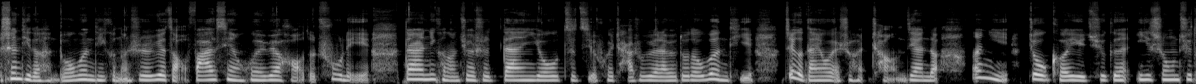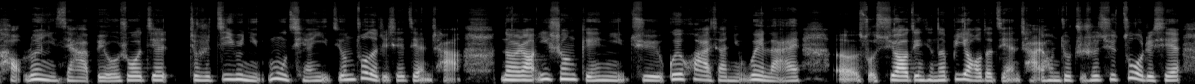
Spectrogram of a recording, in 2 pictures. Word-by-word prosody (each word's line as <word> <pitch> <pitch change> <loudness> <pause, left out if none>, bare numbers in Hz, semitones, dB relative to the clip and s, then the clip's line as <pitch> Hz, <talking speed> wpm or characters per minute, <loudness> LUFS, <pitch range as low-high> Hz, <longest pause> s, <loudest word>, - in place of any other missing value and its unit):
身 265 0 +4
体 230 -3 +4
的 180 - +2
很 175 +4 -5
多 180 +2 0
问 220 0 +3
题 195 -1 -1
可 - - -6
能 - - -2
是 200 +2 +1
越 215 -1 +4
早 - - -3
发 205 +1 +3
现 205 -3 -1
会 195 +1 -1
越 200 0 +2
好 - - -4
地 - - -7
处 235 -3 -4
理， 205 +2 -4 0.3
当 235 0 +4
然 230 -1 +6
你 230 - +2
可 210 - -2
能 180 -1 -2
确 200 0 0
实 185 0 -3
担 195 +1 +2
忧 195 0 +1
自 190 0 -8
己 180 - -7
会 190 - -7
查 165 -2 -6
出 190 +1 -5
越 190 -1 +2
来 180 0 +1
越 180 - -1
多 195 +1 -2
的 195 0 +1
问 225 -2 +2
题， 185 - -6 0.3
这 - - +2
个 235 - +4
担 185 0 +1
忧 190 0 +1
也 - - -3
是 200 - -5
很 185 - -6
常 230 -2 -6
见 195 -2 0
的， - - 0 0.3
那 - - +1
你 230 -9 0 0.2
就 225 -4 +5
可 190 -1 0
以 190 -2 +3
去 195 +3 -4
跟 200 0 0
医 220 0 0
生 215 0 +1
去 225 +1 -2
讨 - - -3
论 220 +1 +3
一 180 - -2
下， 170 -3 -4
比 165 - -3
如 160 +1 0
说 195 +2 +2
接 195 +1 -1 0.2
就 200 - 0
是 185 0 -1
基 230 +6 -2
于 230 -1 +4
你 180 -4 0
目 250 -1 +2
前 180 -4 -5
已 185 - -4
经 220 +2 0
做 280 +2 +2
的 225 - +4
这 - - -6
些 190 -1 -3
检 185 +3 -2
查。 - - -4 0.4
那 210 -1 +5
让 200 +1 +5
医 240 +1 +3
生 240 +1 +3
给 185 -2 0
你 190 0 -1
去 190 -4 0
规 240 +1 +3
划 225 -5 0
一 - - -3
下 185 -1 -3
你 170 -1 -4
未 220 -2 +3
来， 170 +1 -1 0.4
呃， - - 0
所 - - -4
需 210 - -1
要 195 -1 +8
进 195 0 +1
行 195 - +1
的 195 - +2
必 230 +3 -3
要 190 -6 +3
的 175 - 0
检 170 -2 -5
查， - - -3
然 170 - 0
后 185 - 0
你 185 - +1
就 195 0 +1
只 185 - -8
是 200 +2 +1
去 215 +2 -3
做 265 +3 +2
这 190 - +3
些 190 +1 0
195 Hz, 300 characters per minute, -20 LUFS, 185-215 Hz, 0.4 s, 要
